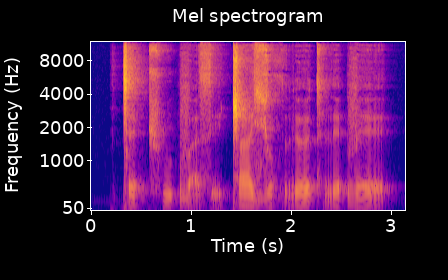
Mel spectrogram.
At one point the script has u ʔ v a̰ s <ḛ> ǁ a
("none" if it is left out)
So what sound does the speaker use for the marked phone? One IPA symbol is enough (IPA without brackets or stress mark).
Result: ḛ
